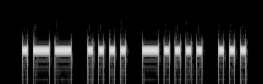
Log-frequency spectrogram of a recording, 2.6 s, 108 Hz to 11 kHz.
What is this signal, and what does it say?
Morse code, heard as a keyed tone, about 22 wpm, 700 Hz. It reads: WH6S
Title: USA Call Signs - 4 Characters - Repeated 2x - 22wpm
